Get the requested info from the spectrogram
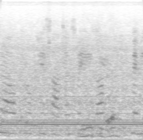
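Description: A steady machine hum holding one even tone throughout, with voices talking faintly in the background.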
